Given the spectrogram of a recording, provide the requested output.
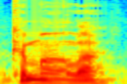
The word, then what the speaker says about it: Kamala: We'll call her Kamala to rhyme with koala.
